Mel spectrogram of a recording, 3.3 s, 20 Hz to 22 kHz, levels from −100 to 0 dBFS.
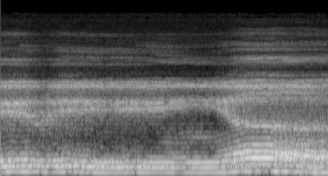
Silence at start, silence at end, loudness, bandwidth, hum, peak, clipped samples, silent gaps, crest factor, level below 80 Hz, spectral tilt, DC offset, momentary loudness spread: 0 s; 0 s; -22 LUFS; 11.5 kHz; none; -6 dBFS; under 0.1%; none; 14 dB; -68 dBFS; -6 dB/octave; under 0.1%; 8 LU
